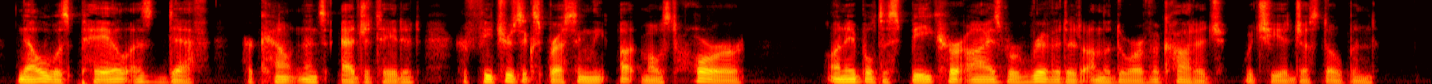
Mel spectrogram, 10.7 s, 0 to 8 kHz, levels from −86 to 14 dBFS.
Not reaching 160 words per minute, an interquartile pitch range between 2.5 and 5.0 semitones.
No: average, 180 wpm; average, 3.0 semitones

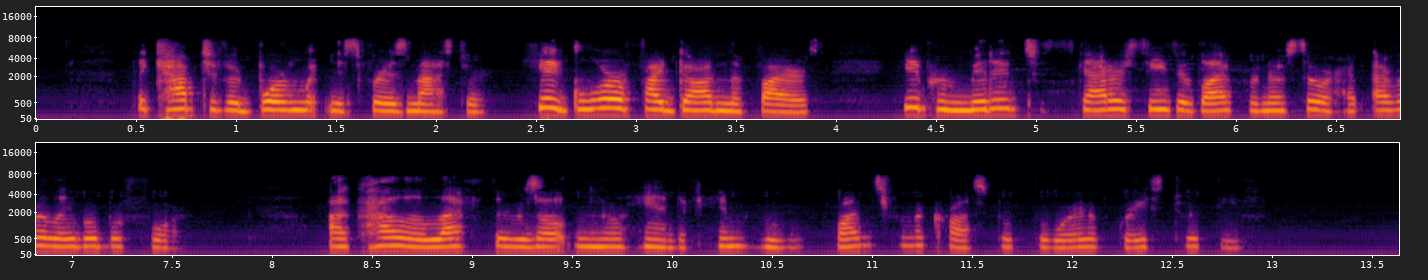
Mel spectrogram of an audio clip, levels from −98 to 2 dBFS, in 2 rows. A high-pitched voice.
Yes: very high, 255 Hz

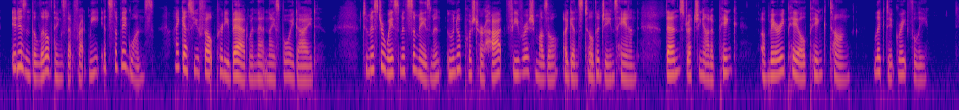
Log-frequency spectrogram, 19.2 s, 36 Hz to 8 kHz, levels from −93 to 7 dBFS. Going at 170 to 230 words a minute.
No: average, 160 wpm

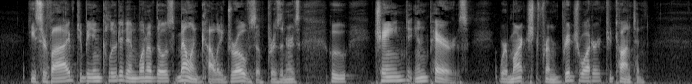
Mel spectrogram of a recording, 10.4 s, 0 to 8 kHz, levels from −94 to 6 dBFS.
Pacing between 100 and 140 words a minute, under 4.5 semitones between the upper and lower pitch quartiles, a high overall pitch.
No: slow, 135 wpm; average, 3.9 semitones; low, 120 Hz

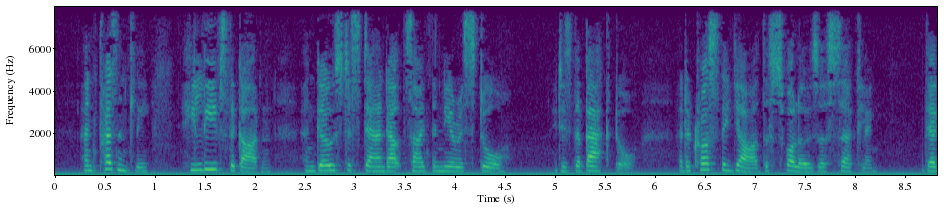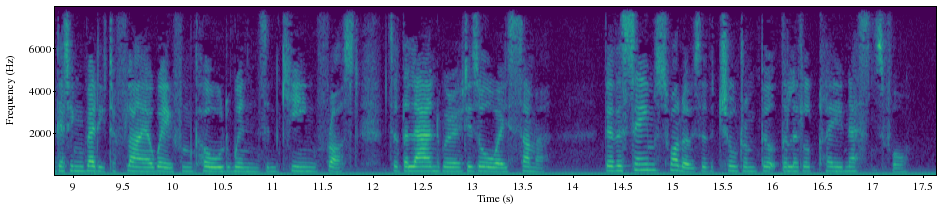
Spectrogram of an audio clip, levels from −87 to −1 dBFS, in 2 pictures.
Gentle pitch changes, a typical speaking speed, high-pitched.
No: narrow, 2.1 semitones; fast, 210 wpm; high, 210 Hz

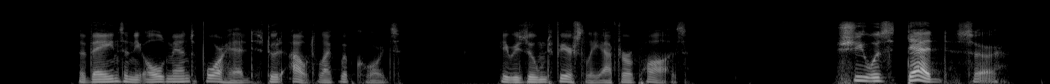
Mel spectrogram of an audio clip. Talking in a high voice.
No: low, 115 Hz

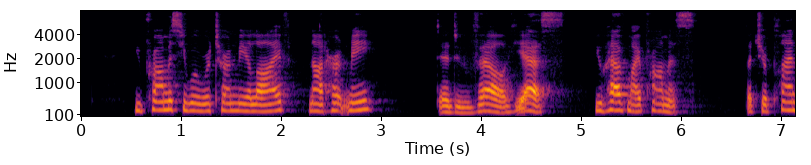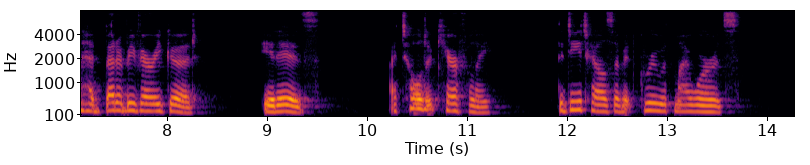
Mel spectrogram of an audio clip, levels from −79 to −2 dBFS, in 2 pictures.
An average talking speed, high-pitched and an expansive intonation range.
No: average, 165 wpm; high, 195 Hz; average, 3.4 semitones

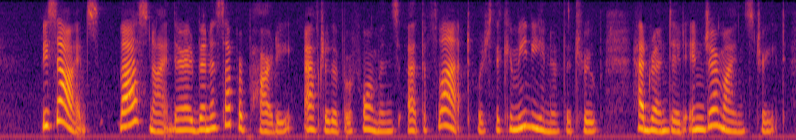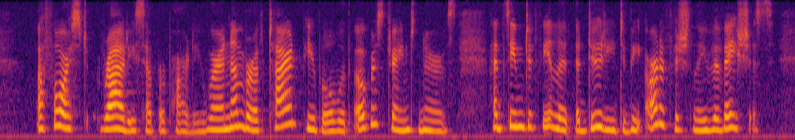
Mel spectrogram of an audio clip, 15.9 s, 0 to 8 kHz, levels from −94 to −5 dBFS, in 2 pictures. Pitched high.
Yes: high, 235 Hz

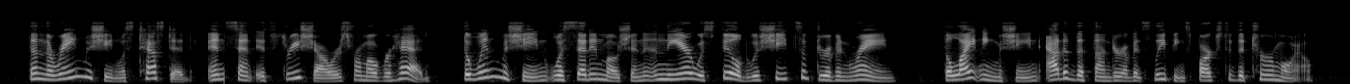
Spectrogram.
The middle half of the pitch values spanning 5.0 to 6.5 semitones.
Yes: wide, 5.4 semitones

